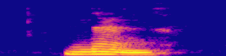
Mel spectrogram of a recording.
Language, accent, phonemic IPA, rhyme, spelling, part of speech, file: English, Southern England, /næŋ/, -æŋ, nang, noun / adjective, LL-Q1860 (eng)-nang.wav
- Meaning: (noun) A metal bulb filled with nitrous oxide gas, inhaled for its disassociative effects, normally intended as a propellant for whipped cream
